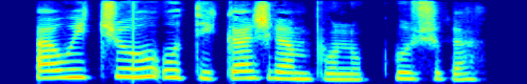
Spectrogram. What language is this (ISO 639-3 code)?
qur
